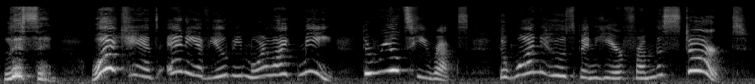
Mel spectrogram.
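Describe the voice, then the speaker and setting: A woman's voice: very high-pitched, very animated, slow pace, hardly any pauses, darkish tone, voice pushed up, exaggerated voice. A woman voicing a bossy, exasperated female T-Rex in a children's storybook, emphatic and indignant. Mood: furious, indignant.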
